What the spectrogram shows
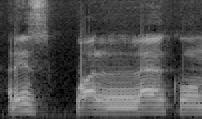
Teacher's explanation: ada hukum idgham bila gunnah, fathah tanwin bertemu dengan huruf lam, dimasukkan.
